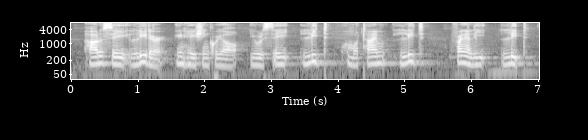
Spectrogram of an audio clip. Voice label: Liter in Haitian Creole Lit

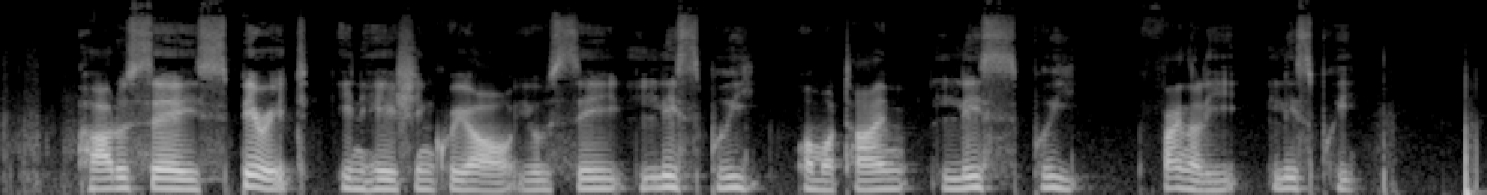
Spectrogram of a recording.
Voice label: Spirit in Haitian Creole, Lespri

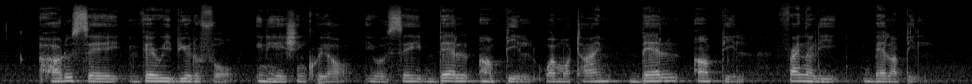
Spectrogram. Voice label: Very beautiful in Haitian Creole Bel anpil

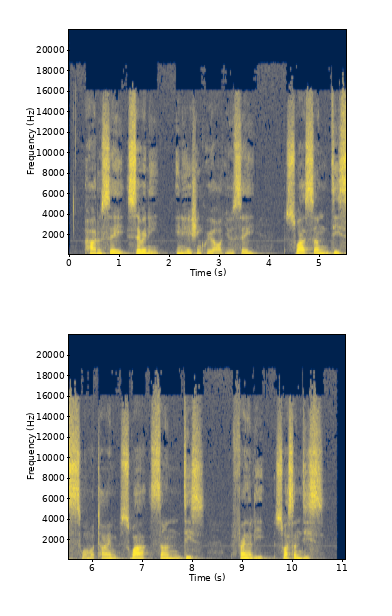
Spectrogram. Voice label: Seventy in Haitian Creole Swasanndis

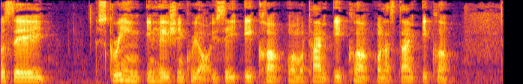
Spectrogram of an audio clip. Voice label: Screen in Haitian Creole Ekran pronunciation

